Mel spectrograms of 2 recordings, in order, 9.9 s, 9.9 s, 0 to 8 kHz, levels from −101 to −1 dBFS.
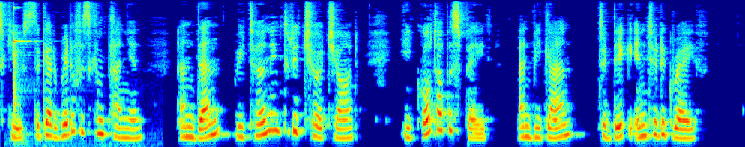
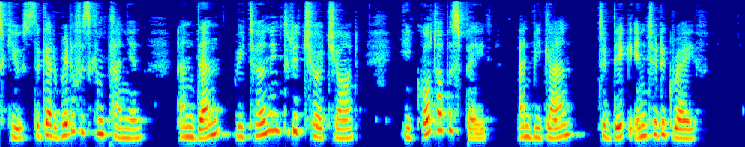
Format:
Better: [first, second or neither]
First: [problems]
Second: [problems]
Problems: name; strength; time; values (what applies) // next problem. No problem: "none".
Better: second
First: noise reduction (neural mask model RNNoise)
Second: none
